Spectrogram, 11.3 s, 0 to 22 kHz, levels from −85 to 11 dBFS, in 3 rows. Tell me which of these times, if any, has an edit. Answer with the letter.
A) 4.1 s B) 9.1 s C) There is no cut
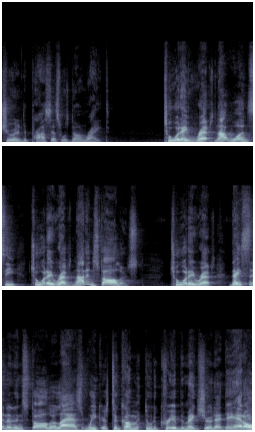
B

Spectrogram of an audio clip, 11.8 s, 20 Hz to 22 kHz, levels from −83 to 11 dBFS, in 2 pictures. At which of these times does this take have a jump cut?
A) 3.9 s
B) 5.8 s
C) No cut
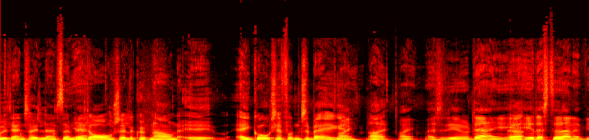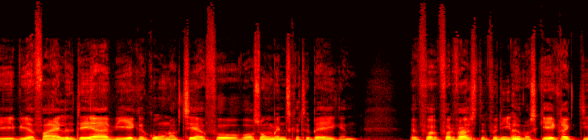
C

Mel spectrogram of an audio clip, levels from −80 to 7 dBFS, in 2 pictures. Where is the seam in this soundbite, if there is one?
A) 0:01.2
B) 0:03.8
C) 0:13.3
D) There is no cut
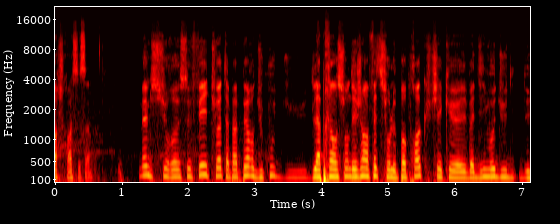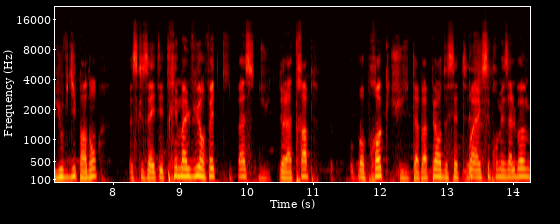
C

